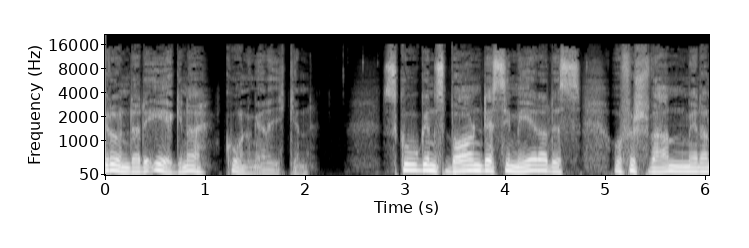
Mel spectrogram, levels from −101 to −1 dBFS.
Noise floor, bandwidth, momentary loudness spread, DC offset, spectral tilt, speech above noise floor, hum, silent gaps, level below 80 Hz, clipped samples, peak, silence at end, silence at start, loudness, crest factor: -57 dBFS; 16 kHz; 12 LU; under 0.1%; -6 dB/octave; 44 dB; none; none; -40 dBFS; under 0.1%; 0 dBFS; 0 s; 0 s; -14 LUFS; 12 dB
